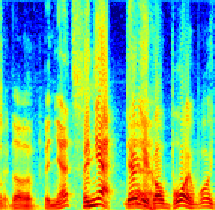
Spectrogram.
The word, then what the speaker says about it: beignet: thing but I don't even know how to pronounce it the beignet beignet there you go boy boy Joe you're pretty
